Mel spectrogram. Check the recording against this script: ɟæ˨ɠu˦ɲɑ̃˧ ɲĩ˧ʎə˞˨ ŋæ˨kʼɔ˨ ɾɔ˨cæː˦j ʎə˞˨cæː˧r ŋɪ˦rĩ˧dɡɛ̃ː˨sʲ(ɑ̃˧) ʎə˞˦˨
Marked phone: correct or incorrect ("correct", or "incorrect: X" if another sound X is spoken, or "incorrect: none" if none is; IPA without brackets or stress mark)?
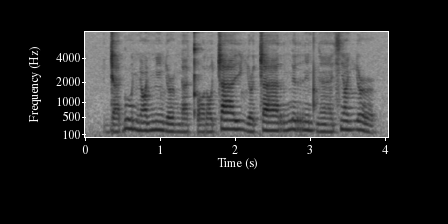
incorrect: ɑ̃˦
